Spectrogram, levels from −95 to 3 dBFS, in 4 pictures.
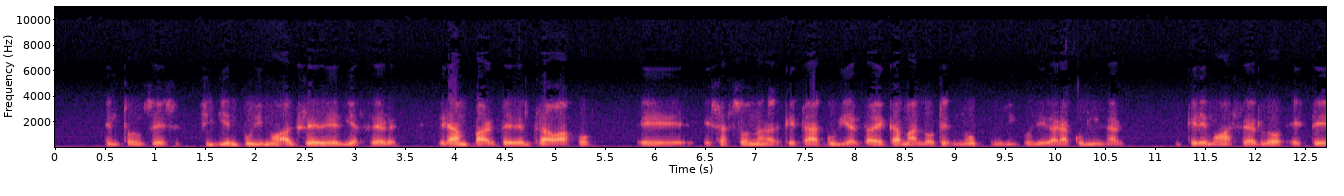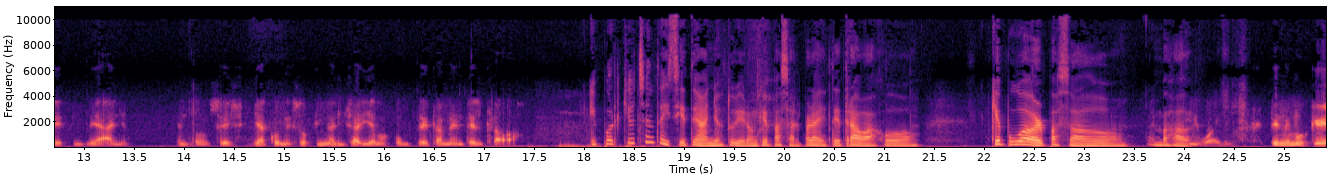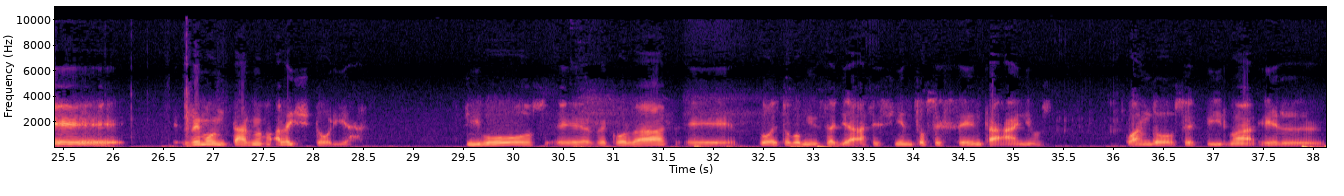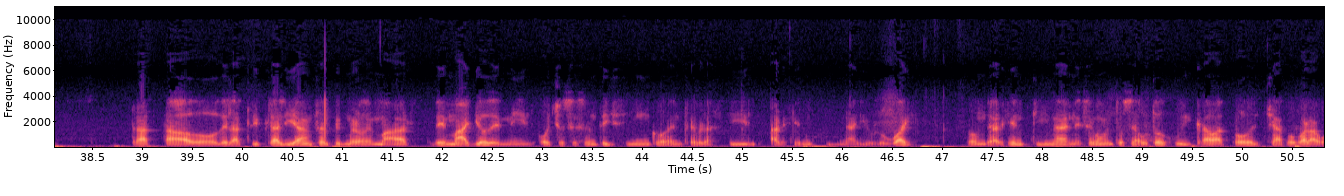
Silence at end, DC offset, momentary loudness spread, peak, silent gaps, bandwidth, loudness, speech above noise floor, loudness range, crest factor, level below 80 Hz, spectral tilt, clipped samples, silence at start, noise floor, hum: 0 s; under 0.1%; 13 LU; -4 dBFS; none; 11 kHz; -23 LUFS; 33 dB; 7 LU; 20 dB; -42 dBFS; -6.5 dB/octave; under 0.1%; 0.5 s; -55 dBFS; none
